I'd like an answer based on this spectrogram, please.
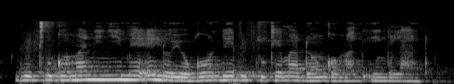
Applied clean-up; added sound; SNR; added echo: neural separator model SepFormer DNS4.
